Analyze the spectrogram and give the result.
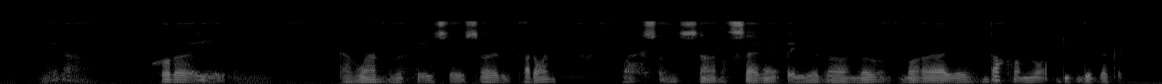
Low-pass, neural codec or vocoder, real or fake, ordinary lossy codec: none; codec, 16 kHz, 0.5 kbps, FunCodec, trained on Chinese and English, 25 frames a second; fake; none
